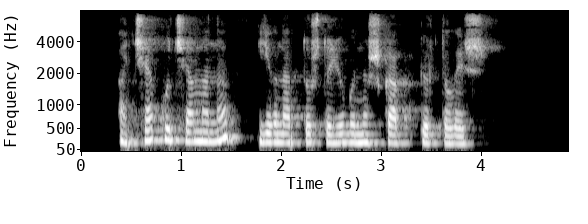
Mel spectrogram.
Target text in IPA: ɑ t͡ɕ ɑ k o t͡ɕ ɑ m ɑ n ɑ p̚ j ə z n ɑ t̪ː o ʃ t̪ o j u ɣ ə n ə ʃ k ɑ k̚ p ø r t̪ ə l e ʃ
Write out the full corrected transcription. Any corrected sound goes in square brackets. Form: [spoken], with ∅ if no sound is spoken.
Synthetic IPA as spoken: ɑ t͡ɕ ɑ k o t͡ɕ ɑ m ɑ n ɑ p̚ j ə [ɣ] n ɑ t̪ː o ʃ t̪ o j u ɣ ə n ə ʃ k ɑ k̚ p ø r t̪ ə l e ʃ

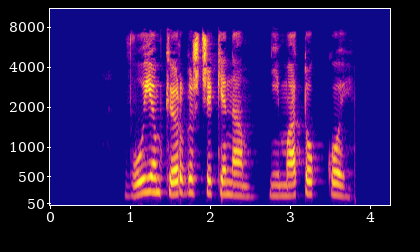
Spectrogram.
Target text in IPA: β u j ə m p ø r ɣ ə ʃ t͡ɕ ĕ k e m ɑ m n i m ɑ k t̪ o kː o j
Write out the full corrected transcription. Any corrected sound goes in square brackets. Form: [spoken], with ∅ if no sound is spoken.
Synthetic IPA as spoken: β u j ə m [k] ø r ɣ ə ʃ t͡ɕ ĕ k e [n] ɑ m n i m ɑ [∅] t̪ o kː o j

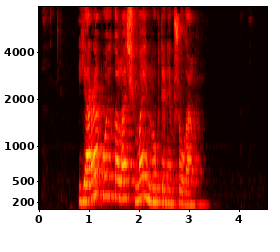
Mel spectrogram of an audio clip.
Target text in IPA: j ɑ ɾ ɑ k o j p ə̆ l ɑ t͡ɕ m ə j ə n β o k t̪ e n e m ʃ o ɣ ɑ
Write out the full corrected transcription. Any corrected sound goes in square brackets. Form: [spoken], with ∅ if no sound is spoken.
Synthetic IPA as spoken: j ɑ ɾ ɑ k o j [k] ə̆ l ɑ t͡ɕ m ə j ə n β o k t̪ e n e m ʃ o ɣ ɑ

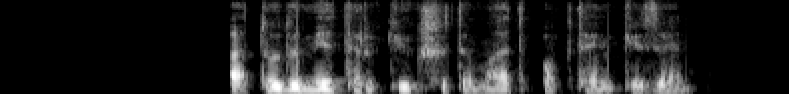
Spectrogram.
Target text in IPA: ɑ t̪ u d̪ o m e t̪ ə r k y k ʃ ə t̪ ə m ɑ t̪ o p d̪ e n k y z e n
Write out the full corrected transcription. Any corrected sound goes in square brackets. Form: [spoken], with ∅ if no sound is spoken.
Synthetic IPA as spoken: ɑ t̪ u d̪ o m e t̪ ə r k y k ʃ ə t̪ ə m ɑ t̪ o p [t̪] e n k y z e n

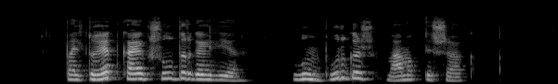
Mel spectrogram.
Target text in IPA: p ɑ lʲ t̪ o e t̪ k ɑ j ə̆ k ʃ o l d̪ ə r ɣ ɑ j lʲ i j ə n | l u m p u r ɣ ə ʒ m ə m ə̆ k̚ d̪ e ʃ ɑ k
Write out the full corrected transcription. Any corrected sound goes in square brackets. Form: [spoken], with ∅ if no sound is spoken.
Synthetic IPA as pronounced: p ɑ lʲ t̪ o e t̪ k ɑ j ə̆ k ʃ [u] l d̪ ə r ɣ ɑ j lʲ i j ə n | l u m p u r ɣ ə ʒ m [ɑ] m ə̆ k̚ [t̪] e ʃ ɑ k

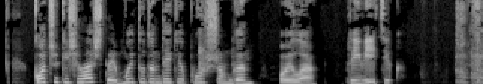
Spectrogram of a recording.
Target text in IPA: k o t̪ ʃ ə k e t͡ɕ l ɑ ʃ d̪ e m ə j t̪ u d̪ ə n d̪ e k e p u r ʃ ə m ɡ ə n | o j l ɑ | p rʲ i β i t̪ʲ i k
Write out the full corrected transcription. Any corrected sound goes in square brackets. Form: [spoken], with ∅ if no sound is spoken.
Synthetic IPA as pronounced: k o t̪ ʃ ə k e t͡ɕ l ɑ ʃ [t̪] e m ə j t̪ u d̪ ə n d̪ e k e p u r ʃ ə m ɡ ə n | o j l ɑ | p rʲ i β [e] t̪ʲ i k

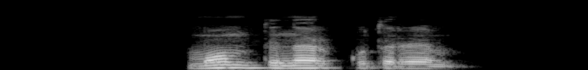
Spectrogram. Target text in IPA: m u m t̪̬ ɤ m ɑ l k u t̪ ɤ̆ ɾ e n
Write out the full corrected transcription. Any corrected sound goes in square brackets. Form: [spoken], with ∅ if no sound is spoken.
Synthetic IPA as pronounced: m [o] m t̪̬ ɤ [n] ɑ [r] k u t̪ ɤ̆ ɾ e [m]

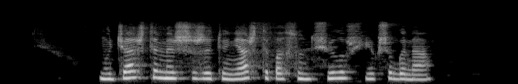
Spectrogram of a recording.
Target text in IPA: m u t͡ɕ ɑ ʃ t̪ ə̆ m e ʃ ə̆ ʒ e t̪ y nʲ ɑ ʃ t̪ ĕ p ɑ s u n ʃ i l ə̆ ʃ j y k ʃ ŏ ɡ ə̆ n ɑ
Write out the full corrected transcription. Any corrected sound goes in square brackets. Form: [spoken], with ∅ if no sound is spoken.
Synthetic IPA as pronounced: m u t͡ɕ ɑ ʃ t̪ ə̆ m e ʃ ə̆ ʒ e t̪ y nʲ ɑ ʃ t̪ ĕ p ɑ s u n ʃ [y] l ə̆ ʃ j y k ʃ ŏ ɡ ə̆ n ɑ

